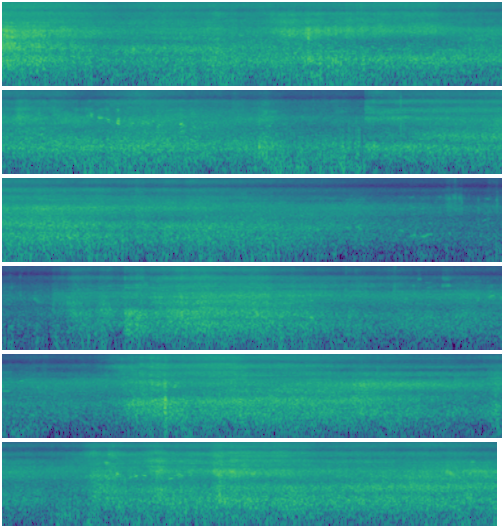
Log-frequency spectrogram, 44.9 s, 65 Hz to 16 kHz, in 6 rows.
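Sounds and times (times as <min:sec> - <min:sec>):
wind on microphone: 0:00.0 - 0:20.1, 0:21.3 - 0:28.2, 0:37.3 - 0:44.9
sea surf washing in: 0:00.0 - 0:44.9
waves breaking: 0:00.0 - 0:44.9.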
